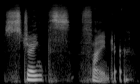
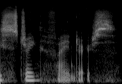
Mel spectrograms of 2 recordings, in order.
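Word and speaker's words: StrengthsFinder: familiar with strength finder I keep saying it wrong it's strength's finder but I always say strength finders so sorry if I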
